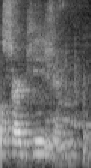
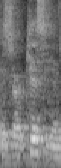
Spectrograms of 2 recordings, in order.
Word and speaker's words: Sarkisian: I'm Sarkisian, and sometimes I say Sarkisian so that people will know about how it's spelled.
